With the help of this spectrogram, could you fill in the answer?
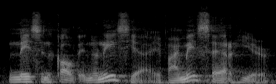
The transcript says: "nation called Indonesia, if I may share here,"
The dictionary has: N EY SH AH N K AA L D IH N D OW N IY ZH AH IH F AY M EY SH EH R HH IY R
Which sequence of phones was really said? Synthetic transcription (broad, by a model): N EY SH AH N K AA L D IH N D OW N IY S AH IH F AY M EY S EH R HH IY R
